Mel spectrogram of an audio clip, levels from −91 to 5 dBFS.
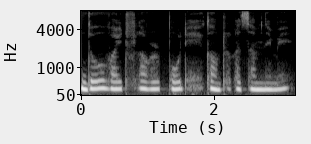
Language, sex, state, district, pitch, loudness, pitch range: Hindi, female, Arunachal Pradesh, Papum Pare, 250 Hz, -16 LUFS, 245-265 Hz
